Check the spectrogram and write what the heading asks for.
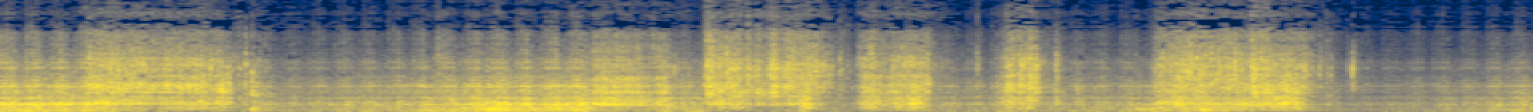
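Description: Small grass chaff cutter running steadily, with three louder rushes of chopping as handfuls of grass are fed through the blades.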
